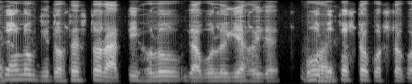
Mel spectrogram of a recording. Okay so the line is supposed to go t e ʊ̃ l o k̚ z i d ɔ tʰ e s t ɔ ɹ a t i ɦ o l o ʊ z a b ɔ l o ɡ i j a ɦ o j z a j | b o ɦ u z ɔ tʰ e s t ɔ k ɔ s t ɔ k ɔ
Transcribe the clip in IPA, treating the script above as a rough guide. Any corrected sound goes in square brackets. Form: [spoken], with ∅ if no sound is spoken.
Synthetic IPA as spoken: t e ʊ̃ l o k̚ z i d ɔ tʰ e s t ɔ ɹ a t i ɦ o l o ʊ z a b ɔ l o ɡ i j a ɦ o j z a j | b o ɦ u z ɔ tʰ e s t ɔ k ɔ s t ɔ k ɔ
